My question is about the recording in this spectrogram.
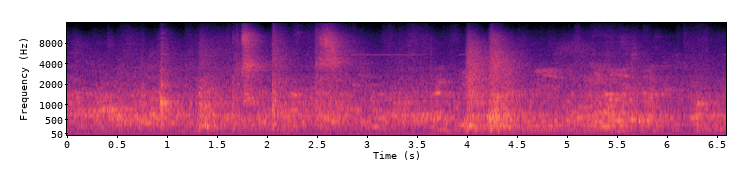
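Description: Voices calling out around a boxing ring in a large, echoing hall, broken by a few short sharp thuds of gloved punches, the loudest about 4 seconds in.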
